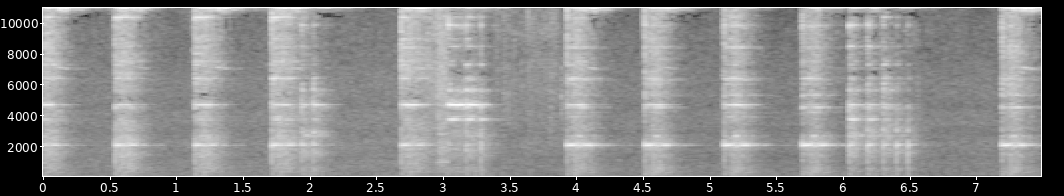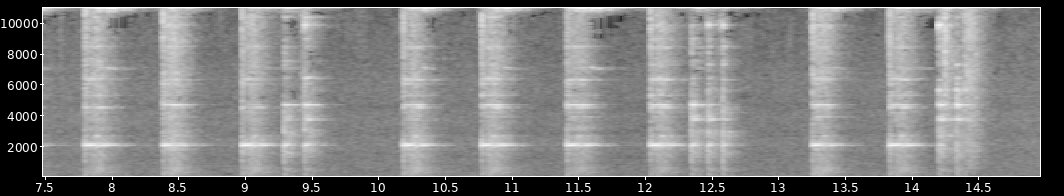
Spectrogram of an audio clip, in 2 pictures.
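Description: Blacksmith's hand hammer striking a red-hot railroad spike on the anvil, about two blows a second, each with a ringing metallic note from the anvil, as the steel is drawn out into a taper.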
